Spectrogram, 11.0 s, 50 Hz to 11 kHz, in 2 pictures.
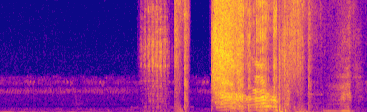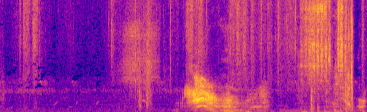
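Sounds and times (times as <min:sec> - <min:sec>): cartoon animal-like vocal cry: 0:03.2 - 0:05.3.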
